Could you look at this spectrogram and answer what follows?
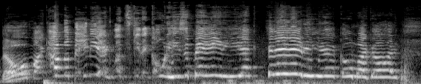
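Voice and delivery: high, loud hyped-up outburst; real excitement. Real, not acted. Gamer getting the Maniac streak, wildly excited. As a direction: explode with excitement, pitch shooting right up. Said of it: "I'm just getting excited".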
